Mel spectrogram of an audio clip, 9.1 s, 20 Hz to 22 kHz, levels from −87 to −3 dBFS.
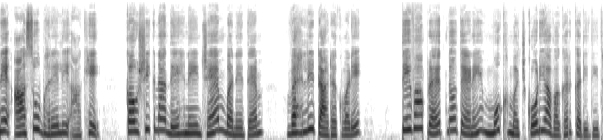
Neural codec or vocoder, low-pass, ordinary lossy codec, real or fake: vocoder, 48 kHz, 128 mel bands, Vocos; 19.8 kHz; none; fake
